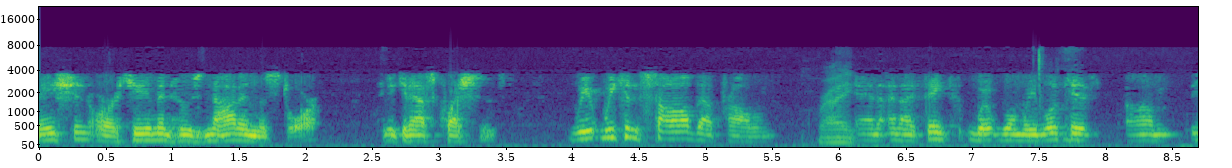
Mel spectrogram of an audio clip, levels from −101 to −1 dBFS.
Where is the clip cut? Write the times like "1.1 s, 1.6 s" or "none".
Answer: 5.7 s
